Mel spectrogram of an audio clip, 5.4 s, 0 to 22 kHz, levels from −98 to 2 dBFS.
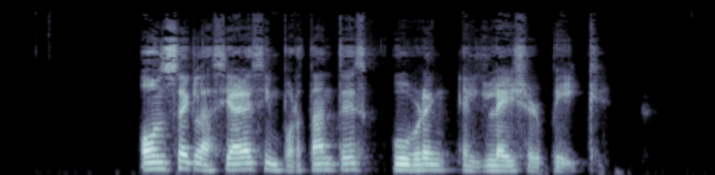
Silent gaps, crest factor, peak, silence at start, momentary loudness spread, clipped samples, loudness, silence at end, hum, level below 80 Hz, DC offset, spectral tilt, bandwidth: none; 20 dB; -2 dBFS; 1.05 s; 13 LU; under 0.1%; -20 LUFS; 0.9 s; none; -64 dBFS; under 0.1%; -4 dB/octave; 16 kHz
